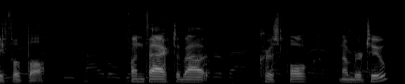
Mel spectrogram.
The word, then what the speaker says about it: Polk: Fun fact about Chris Polk, number two, his last name is one syllable.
